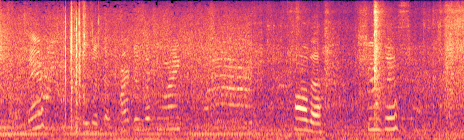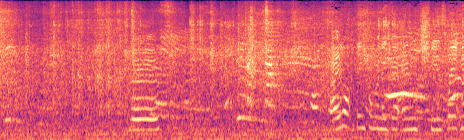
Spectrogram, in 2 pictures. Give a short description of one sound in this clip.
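A shopping cart rattles as it rolls.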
